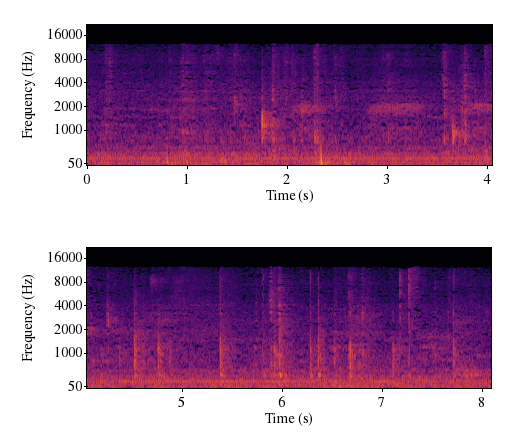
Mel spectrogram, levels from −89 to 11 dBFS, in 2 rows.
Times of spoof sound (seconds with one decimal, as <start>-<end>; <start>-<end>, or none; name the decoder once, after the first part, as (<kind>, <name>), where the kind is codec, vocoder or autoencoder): 2.7-3.4 (autoencoder, DAC-VAE); 4.6-5.6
